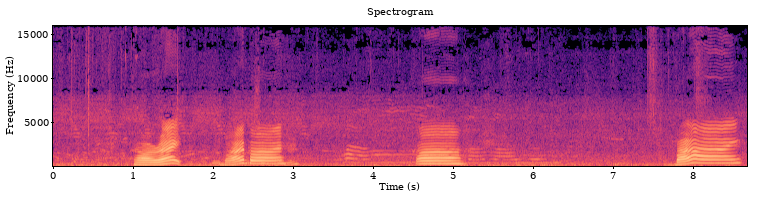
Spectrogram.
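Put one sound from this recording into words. A young child shouts and squeals loudly close by.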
